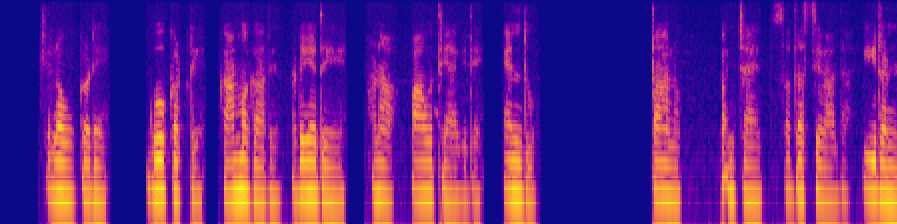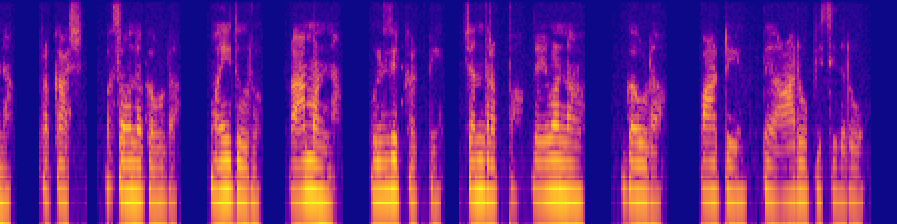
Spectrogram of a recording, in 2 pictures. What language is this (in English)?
Kannada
